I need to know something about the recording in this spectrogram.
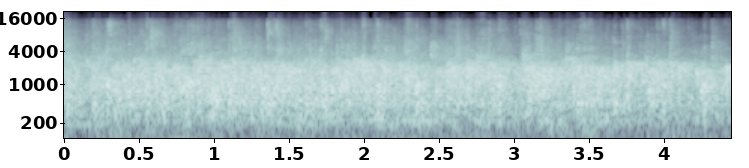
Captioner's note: audience applause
